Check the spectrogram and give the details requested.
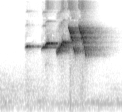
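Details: Double-collared seedeater singing one phrase for a caged bird to copy: a pure whistled note that breaks into a tumbling, buzzy series of quick notes, about a second and a half long, in clean silence.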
